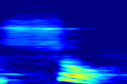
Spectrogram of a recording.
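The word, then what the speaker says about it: show: एच ओ डब् तो इसे क्या पढ़ेंगे दोस्तों शो एस एच ओ डब् पढ़ेंगे दोस्तों शो पढ़ा जाएगा क्लियर ओ को इसमें साइलेंट रखा जाता है उसके बाद देखिए एफ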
